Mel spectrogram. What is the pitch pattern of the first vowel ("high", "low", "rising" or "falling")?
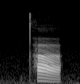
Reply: falling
